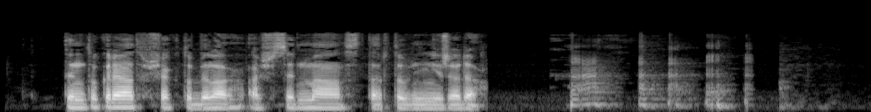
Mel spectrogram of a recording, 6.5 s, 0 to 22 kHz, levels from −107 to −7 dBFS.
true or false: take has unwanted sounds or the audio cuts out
true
